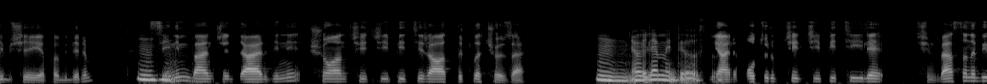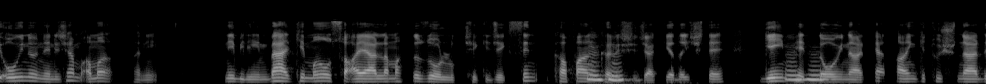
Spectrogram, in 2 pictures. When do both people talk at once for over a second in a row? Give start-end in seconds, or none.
none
